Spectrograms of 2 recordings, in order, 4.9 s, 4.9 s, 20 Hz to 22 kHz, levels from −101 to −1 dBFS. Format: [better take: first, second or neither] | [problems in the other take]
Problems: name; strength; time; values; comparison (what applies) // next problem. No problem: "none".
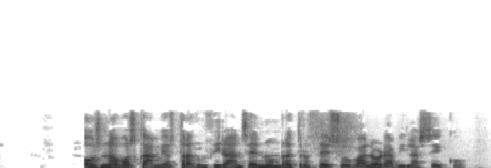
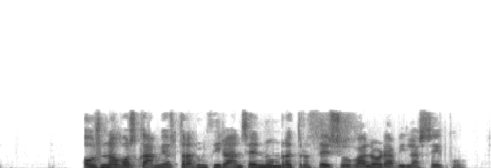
first | noise reduction (neural mask model DeepFilterNet 3)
